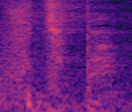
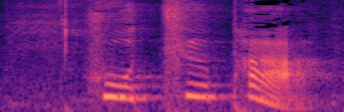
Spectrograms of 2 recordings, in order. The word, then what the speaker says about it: 후츠파: 우리 목사님께서 경상도 사투리라 해가지고 나는 전 발음을 정확히 몰랐어요. 후츠파예요. 후츠파. 후츠파.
